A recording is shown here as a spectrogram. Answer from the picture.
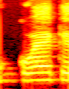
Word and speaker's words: quake: यहाँ पे QU का जो उच्चारण है वो क्वे के रूप में होता है, ठीक है ना, क्वे। और ए का जो उच्चारण है ए की मात्रा बन जाएगा और के का उच्चारण कै होता है और ई का उच्चारण हम कभी नहीं करते हैं।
